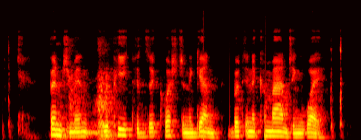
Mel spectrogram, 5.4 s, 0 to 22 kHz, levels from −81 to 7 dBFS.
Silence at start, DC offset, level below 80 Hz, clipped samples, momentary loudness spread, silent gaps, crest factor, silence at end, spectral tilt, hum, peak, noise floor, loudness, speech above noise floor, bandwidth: 0.75 s; under 0.1%; -46 dBFS; under 0.1%; 7 LU; none; 18 dB; 0.3 s; -8 dB/octave; none; -2 dBFS; -50 dBFS; -20 LUFS; 31 dB; 9.2 kHz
